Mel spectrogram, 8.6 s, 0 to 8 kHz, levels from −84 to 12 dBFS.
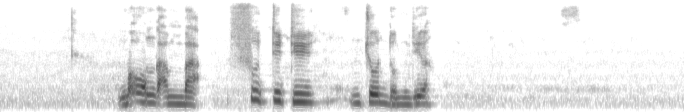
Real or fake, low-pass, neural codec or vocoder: fake; 7.2 kHz; codec, 16 kHz, 16 kbps, FunCodec, trained on LibriTTS, 50 frames a second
